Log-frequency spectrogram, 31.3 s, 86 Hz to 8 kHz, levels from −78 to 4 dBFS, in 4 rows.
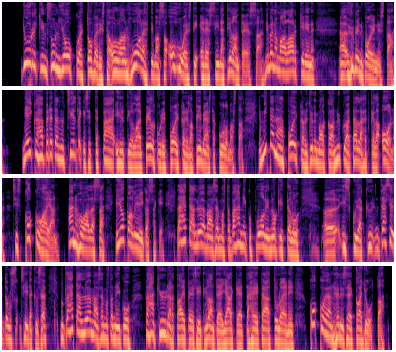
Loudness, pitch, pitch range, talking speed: -16 LUFS, 160 Hz, 135-195 Hz, 140 wpm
